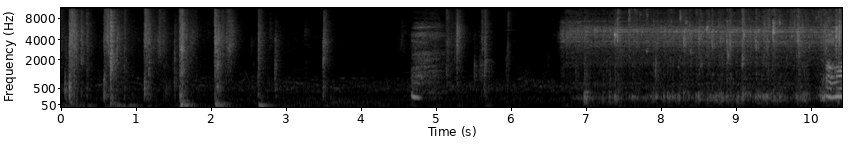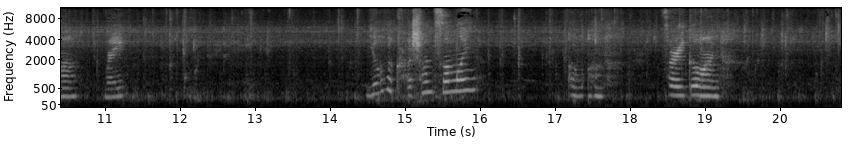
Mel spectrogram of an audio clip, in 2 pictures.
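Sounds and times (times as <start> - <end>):
hands being washed under a running tap: 6.7 - 20.8
speech: 10.2 - 11.4, 14.6 - 16.0, 17.2 - 17.8, 18.5 - 19.3.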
